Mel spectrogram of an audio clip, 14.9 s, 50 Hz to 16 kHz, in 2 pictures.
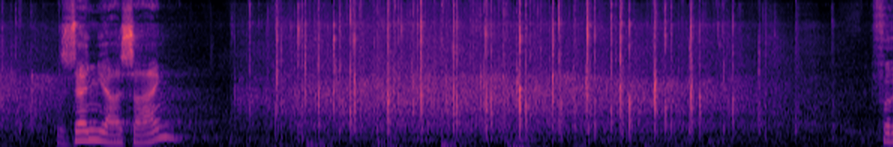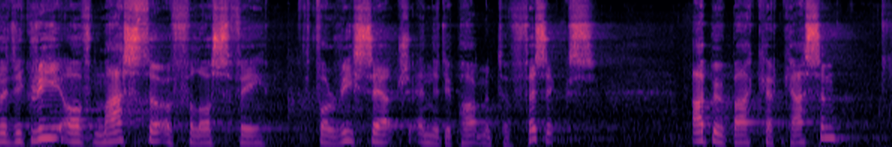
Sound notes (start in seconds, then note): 0.0 applause; 1.9 applause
